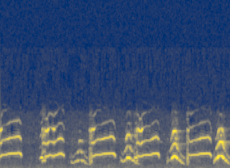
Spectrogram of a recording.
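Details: First little owl chick of the clutch, freshly hatched in its nest in La Moraña, Ávila, Spain, peeping nonstop while the mother is away; rapid harmonic cheeps, some rising, some dipping into wavering notes, packed tightly together.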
